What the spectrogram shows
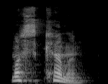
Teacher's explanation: T disappears and two words get linked together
